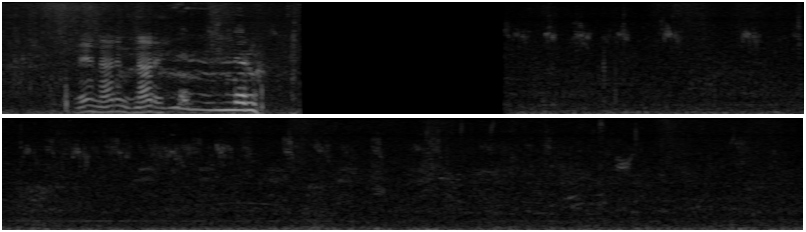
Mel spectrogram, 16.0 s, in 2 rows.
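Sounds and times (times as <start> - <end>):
small birds chirping: 5.0 - 16.0.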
